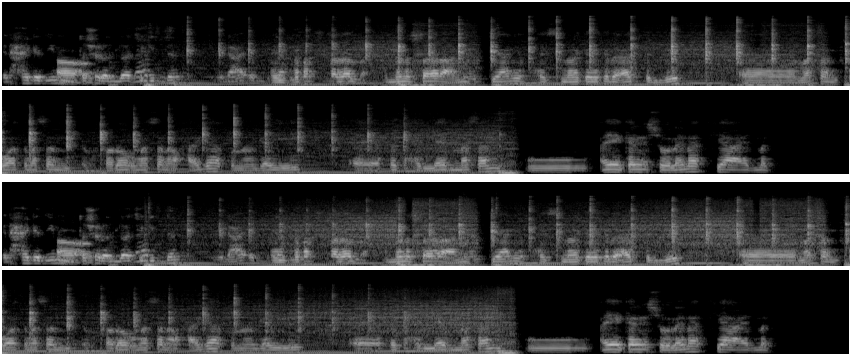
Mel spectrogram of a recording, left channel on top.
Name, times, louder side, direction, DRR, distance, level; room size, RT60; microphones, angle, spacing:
voice 1, 0.0-3.0, right 1 dB, 15° right, 0.7 m, -33 dB
voice 2, 0.5-0.9 2.7-6.8 7.4-11.5 12.0-16.1, right 1 dB, 5° left, 0.3 m, -31 dB
sound 1, 1.1-7.8 8.0-8.1 8.4-8.8 9.1-9.8 10.1-10.2 10.5-10.6 10.8-10.9 11.1-11.2 11.4-11.5 11.8-11.9 12.1-12.2 12.5-12.6 13.4-13.6, left 2 dB, 40° left, 1.6 m, -32 dB
sound 2, 1.4-13.6, right 4 dB, 80° right, 0.8 m, -40 dB
3.8 x 3.0 x 2.3 m
head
